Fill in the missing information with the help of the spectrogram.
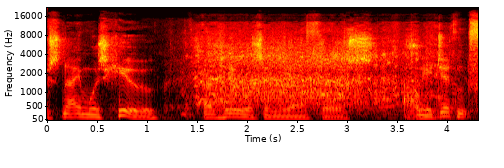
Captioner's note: audience laughs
